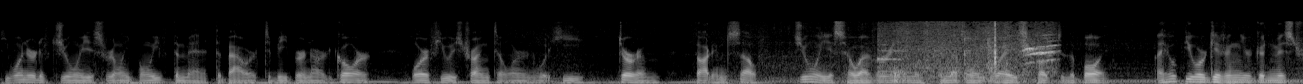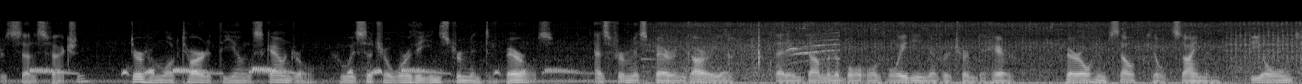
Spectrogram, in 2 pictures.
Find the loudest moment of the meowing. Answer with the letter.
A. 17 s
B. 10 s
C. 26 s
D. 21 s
B.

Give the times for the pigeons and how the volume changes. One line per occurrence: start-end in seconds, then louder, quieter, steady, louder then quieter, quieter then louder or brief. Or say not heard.
13.2-20.9 quieter.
